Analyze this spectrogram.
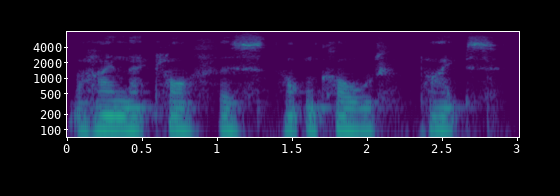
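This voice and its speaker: Flat-voiced low man giving a walkthrough. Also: takes it slowly. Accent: English. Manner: plain, matter-of-fact listing of features. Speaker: property seller giving a walkthrough. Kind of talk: casual property tour narration. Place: empty rooms of a shop building, indoors. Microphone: handheld phone, walking.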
